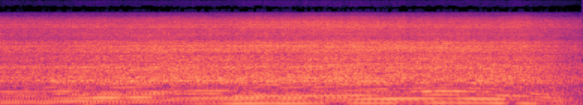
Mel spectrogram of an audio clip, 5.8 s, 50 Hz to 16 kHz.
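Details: Honda Unicorn single-cylinder motorcycle in for a self-starter complaint, started with a multimeter on the battery: the exhaust note rises smoothly with throttle and falls back, runs evenly, and charging voltage climbs above 14.5 V, so charging is fine.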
